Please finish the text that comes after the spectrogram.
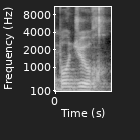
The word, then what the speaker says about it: bonjour: saludo, mira, dice que lo tienes que pronunciar como bon y jour. Eso sería bonjour, bonjour. Dice, ten cuidado que la J suena como una L argentina, que es j, j, j, j, j.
